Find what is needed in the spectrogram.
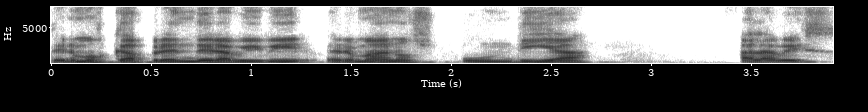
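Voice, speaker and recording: In an Argentine accent, a man speaks very slowly in a medium pitch. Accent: Argentine Spanish, kept. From Argentina. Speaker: preacher. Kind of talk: sermon.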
